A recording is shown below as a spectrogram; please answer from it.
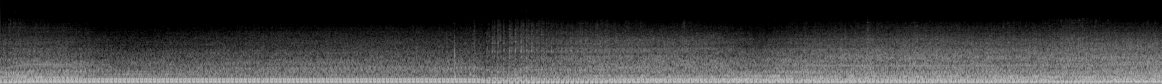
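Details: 2007 MTD/White Outdoors 54in zero-turn mower, deck rebuilt with new spindle bearings, spindle covers off, first engagement test: steady even hum shifting smoothly on engagement, no grinding or rumble; normal running.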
